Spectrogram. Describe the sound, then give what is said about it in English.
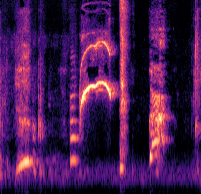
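A baby lets out loud, shrill screams in several short bursts, one long rising-and-falling squeal standing out, the cries sounding strangely grown-up and harsh, with no talking. “I'm new here, so let me go into this baby cry after this adult scream.”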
